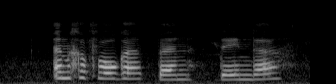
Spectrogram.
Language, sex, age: Afrikaans, female, 21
